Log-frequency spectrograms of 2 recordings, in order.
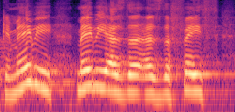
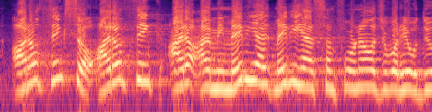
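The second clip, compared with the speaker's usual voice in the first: full-force preaching; 6 semitones higher, 9 dB louder than usual. Acted. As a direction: drive the command home to the church. Preaching burst of denial.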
